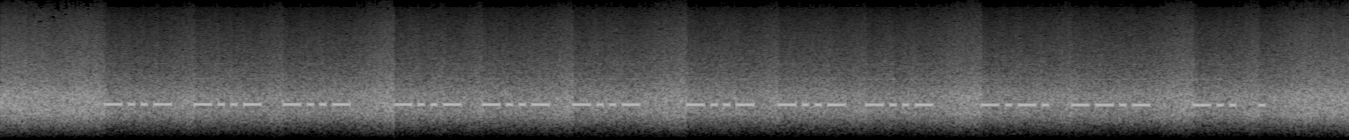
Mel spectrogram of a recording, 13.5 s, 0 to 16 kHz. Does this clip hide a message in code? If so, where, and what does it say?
Yes: Morse code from 1.0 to 12.7 s, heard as a keyed tone, hand-sent with a paddle, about 19 wpm, 940 Hz, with radio static and a narrow filter. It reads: XXX XXX XXX CQ DE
